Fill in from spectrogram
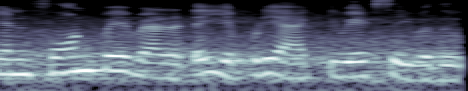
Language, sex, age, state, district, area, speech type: Tamil, female, 18-30, Tamil Nadu, Pudukkottai, rural, read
